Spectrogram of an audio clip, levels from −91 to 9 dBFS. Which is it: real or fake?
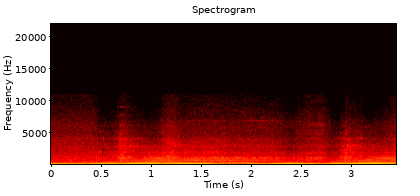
real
